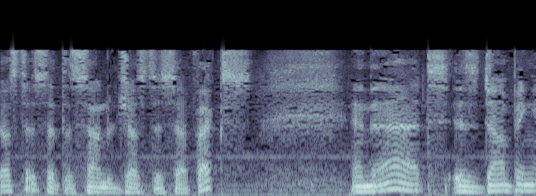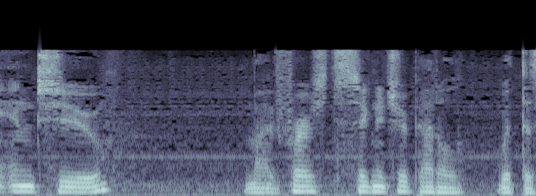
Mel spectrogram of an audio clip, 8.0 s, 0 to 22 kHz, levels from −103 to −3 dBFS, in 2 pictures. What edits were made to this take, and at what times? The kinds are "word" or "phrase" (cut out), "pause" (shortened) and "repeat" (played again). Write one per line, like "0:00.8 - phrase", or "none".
0:02.8 - word
0:06.1 - word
